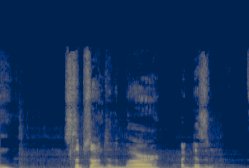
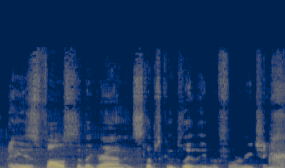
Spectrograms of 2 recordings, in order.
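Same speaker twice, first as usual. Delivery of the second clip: normal talking voice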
